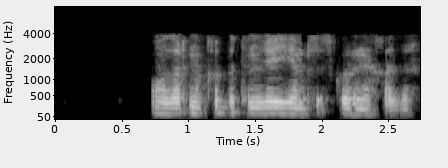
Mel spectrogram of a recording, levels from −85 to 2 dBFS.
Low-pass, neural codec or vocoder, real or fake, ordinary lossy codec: 7.2 kHz; none; real; AAC, 16 kbps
